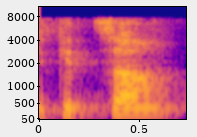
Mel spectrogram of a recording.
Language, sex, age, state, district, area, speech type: Sanskrit, male, 45-60, Karnataka, Uttara Kannada, rural, spontaneous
